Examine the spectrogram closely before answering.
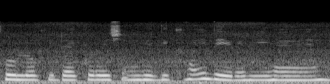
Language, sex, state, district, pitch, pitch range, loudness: Hindi, female, Uttar Pradesh, Saharanpur, 205 Hz, 195-210 Hz, -14 LUFS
